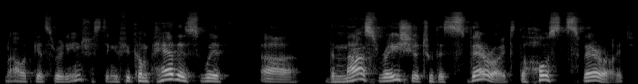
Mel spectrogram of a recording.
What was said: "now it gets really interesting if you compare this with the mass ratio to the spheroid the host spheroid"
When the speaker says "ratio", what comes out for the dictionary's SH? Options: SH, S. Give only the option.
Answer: SH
